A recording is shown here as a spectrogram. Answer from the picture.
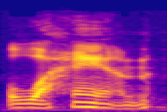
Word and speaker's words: Lehane: He's like, it's actually pronounced Lehane, and I'm like, Yeah, he says Lehane, all right, get out of here.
